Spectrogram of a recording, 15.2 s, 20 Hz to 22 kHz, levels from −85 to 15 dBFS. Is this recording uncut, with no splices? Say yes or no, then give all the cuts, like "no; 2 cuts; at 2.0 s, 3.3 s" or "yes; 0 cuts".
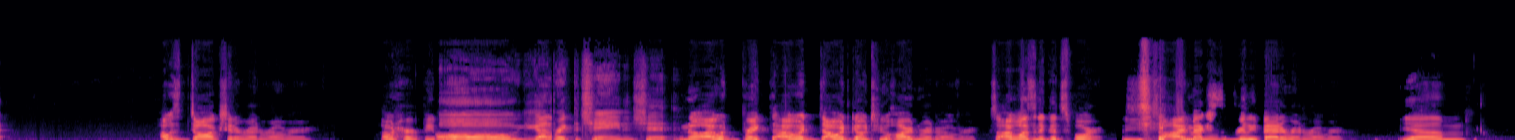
no; 1 cut; at 5.5 s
